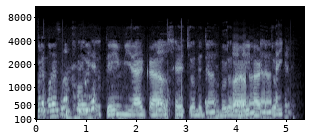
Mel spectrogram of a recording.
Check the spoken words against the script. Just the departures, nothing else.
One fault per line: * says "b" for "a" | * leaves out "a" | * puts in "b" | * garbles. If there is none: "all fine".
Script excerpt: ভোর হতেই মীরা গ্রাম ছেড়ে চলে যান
* garbles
